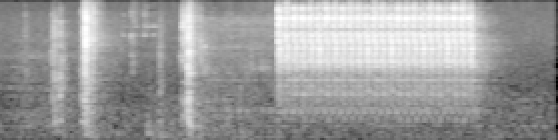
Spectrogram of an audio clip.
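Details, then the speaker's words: Mitsubishi Lancer Evolution show car at key-on: a couple of relay clicks then about a second of fast, even ratcheting buzz as the idle control motor calibrates, normal, showing electrical power; fuel pump not priming, blown fuel pump fuse suspected. "I can hear the idle control motor calibrating so I know that the engines got like electrical power"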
